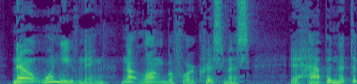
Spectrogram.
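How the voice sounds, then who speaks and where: Vocal fry marks this voice, which moves at a moderate pace with very wide pitch swings. The recording is very clean, with a silent background. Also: man. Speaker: podcast host reading fairy tales aloud. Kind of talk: scripted fairy-tale narration, storybook reading aloud. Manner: measured, storyteller's pace, gently expressive.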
